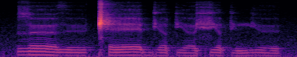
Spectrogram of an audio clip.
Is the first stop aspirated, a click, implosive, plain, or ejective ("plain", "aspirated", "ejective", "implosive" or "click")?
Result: click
